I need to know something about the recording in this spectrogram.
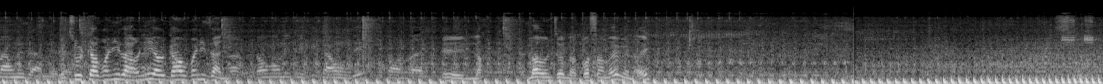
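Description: A motorcycle engine idles with a steady low throb.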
